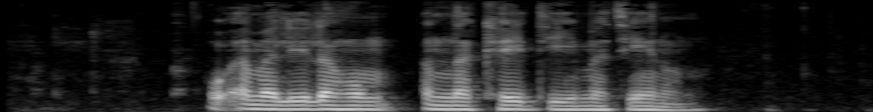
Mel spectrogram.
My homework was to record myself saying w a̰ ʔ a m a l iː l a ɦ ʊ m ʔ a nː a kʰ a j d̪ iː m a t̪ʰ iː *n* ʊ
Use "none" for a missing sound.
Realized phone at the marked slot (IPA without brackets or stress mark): n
